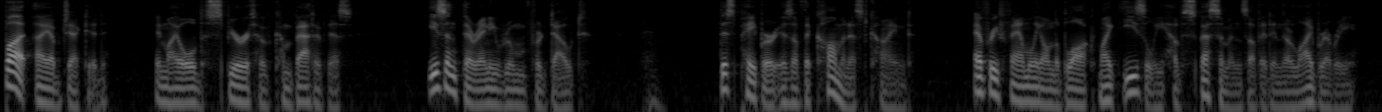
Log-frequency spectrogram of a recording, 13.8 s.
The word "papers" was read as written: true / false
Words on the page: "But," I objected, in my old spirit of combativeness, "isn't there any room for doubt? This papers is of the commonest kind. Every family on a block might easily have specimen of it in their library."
false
